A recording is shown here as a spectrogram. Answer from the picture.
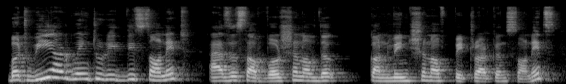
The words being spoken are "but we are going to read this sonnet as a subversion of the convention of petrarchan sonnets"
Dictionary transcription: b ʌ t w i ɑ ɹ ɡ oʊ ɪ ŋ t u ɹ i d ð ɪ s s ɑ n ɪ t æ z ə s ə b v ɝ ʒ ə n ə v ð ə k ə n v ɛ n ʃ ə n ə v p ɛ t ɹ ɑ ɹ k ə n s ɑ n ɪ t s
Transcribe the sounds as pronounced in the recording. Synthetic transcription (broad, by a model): b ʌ t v i ɑ ɹ ɡ oʊ ɪ ŋ t u ɹ i d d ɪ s s ɑ n ɪ t æ z ə s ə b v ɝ ʃ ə n ə v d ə k ə n v ɛ n ʃ ə n ə v p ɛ t ɹ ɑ ɹ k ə n s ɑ n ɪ t s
